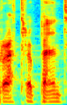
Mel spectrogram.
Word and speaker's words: rattrapante: Amazing stories, amazing legacy, and not to forget the Rattrapante that they did, or Rattrapante if you want to say it correctly, which was sold off recently, I think at both Sotheby's and Christie's, various versions.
